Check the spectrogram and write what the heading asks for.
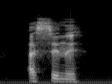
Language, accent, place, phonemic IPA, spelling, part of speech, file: French, France, Lyon, /a.se.ne/, asséner, verb, LL-Q150 (fra)-asséner.wav
- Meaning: 1. to strike, hit, throw (punches at) 2. to hurl; throw (insults)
